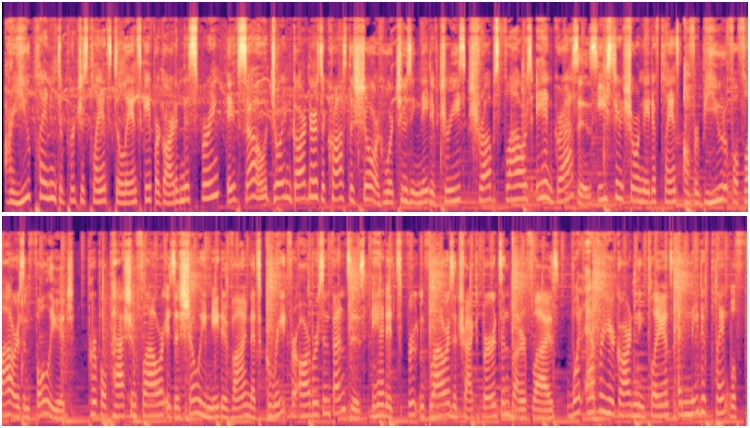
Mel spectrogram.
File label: radio ad; plantes natives; shore beautiful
